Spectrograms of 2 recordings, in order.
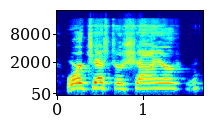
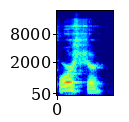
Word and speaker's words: Worcestershire: Snow goose and but when you do the goose with the ginger and some brown sugar and Worcestershire sauce, Worcestershire, as you Americans say, Worcestershire. It's Worcester.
